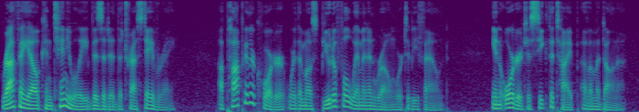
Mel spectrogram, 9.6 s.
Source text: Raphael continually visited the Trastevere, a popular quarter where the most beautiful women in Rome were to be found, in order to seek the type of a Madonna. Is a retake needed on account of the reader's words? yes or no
no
